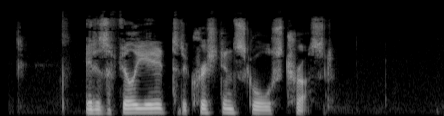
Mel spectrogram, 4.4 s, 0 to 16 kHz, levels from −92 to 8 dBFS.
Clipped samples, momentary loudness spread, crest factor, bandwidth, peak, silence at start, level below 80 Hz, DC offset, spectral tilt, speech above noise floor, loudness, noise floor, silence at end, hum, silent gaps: under 0.1%; 12 LU; 20 dB; 9.2 kHz; -10 dBFS; 0.15 s; -70 dBFS; under 0.1%; -4.5 dB/octave; 49 dB; -28 LUFS; -76 dBFS; 1.15 s; none; none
